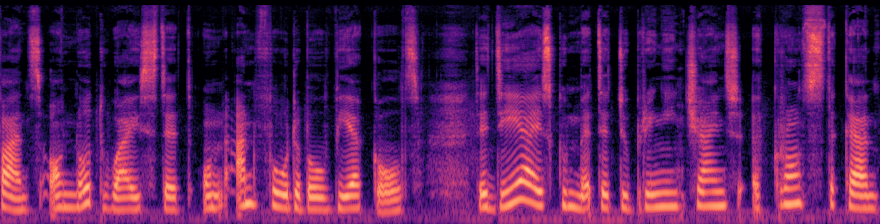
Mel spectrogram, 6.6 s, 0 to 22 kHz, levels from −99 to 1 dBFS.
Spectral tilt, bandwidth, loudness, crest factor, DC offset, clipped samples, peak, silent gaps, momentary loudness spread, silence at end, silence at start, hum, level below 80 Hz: -4 dB/octave; over 20 kHz; -21 LUFS; 18 dB; under 0.1%; under 0.1%; -4 dBFS; none; 7 LU; 0 s; 0 s; none; -58 dBFS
